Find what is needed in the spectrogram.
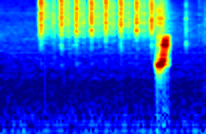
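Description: Computer keyboard typing: a quick run of keystroke clicks. About one and a half seconds in comes a short rising whistle-like tone, the loudest sound.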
